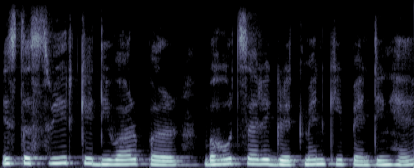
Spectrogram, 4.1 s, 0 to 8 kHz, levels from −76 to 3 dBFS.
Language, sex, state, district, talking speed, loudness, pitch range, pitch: Hindi, male, Arunachal Pradesh, Lower Dibang Valley, 175 wpm, -15 LUFS, 190-230 Hz, 205 Hz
